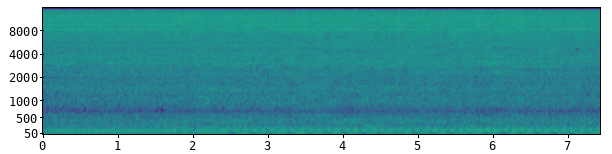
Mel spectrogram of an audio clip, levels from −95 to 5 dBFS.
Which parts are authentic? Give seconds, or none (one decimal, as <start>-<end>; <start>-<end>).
0.0-1.8; 2.4-3.2; 6.4-7.4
